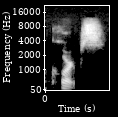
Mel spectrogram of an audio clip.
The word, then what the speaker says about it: corps: do have a military do you pronounce the p in cores because marine corps yeah sometimes i don't think you do really i do i'm italian i do whatever well i think that's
